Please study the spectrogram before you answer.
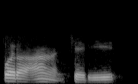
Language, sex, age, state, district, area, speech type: Tamil, male, 18-30, Tamil Nadu, Thanjavur, rural, conversation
